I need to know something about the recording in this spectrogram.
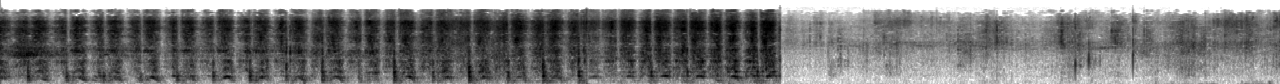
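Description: Hand pruning saw cutting through a fallen log in quick, steady back-and-forth strokes. The sawing stops abruptly about eight seconds in.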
